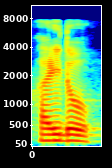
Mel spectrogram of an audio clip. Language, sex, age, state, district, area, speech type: Kannada, male, 18-30, Karnataka, Chikkaballapur, rural, read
